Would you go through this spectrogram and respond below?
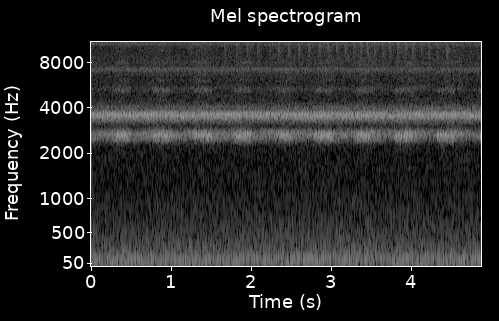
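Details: Snowy Tree Crickets and Four-spotted Tree Crickets chorusing on a summer night at Chautauqua, Boulder, Colorado; even high chirps roughly twice per second layered on a continuous shrill trill, plus fast ticking of Greater Angle-wing Katydids through the middle, soft low rumble beneath.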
